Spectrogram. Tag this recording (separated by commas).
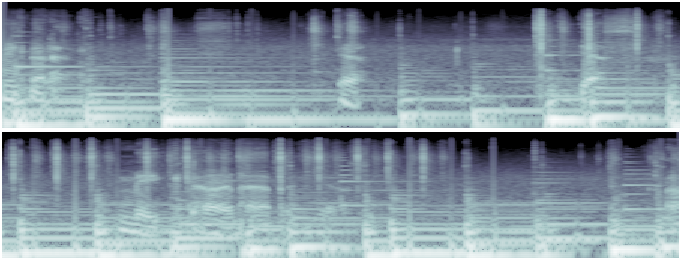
Soundtrack music, Speech, Music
